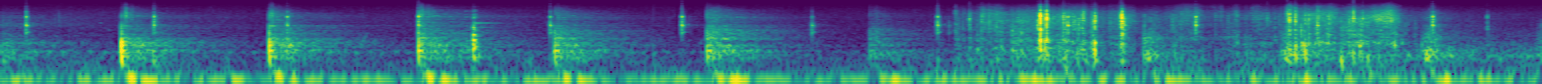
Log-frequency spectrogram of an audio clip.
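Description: Light, evenly spaced knocks about every three-quarters of a second. From about five seconds in comes a louder rustling and crinkling of a folded newspaper being picked up from the floor.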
